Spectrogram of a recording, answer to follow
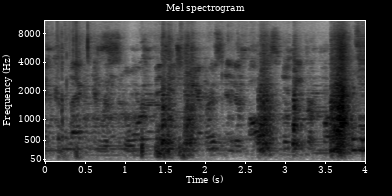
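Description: Indistinct voices at a moderate level, with a louder voice near the end.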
